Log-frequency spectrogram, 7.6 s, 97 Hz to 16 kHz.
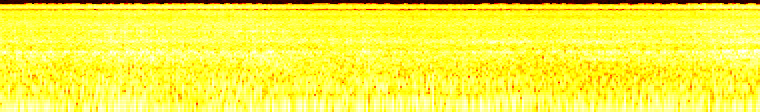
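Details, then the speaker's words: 2010 Ford F350 6.4 Power Stroke diesel after a head and ARP head stud rebuild, started on the fourth try after priming about 10 times, with no coolant yet: steady diesel clatter at an even idle with no knock or misfire and no smoke; a healthy idle. "so let me get out there make sure it's not knocking or anything sounds good"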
